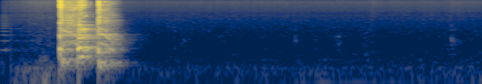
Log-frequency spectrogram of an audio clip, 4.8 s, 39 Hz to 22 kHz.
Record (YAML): cough_length: 4.8 s
cough_amplitude: 32768
cough_signal_mean_std_ratio: 0.24
survey_phase: beta (2021-08-13 to 2022-03-07)
age: 65+
gender: Male
wearing_mask: 'No'
symptom_none: true
smoker_status: Ex-smoker
respiratory_condition_asthma: false
respiratory_condition_other: false
recruitment_source: REACT
submission_delay: 2 days
covid_test_result: Negative
covid_test_method: RT-qPCR
influenza_a_test_result: Negative
influenza_b_test_result: Negative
